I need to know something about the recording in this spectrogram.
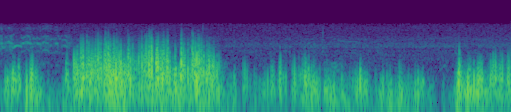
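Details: Wild horses; a long, breathy, shaking neigh with rapid pulses, followed by softer snorts and broken low whinnying.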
